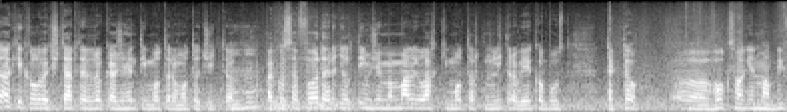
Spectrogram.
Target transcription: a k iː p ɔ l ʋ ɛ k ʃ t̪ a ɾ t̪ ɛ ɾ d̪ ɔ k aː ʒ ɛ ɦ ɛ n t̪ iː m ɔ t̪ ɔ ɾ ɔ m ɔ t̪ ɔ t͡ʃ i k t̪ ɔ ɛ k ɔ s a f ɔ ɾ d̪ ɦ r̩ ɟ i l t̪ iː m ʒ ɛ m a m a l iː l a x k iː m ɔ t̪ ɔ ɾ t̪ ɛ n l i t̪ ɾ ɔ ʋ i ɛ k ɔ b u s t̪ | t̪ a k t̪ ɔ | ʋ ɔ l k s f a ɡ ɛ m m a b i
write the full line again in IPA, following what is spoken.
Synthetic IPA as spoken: a k iː k ɔ l ʋ ɛ k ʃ t̪ a ɾ t̪ ɛ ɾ d̪ ɔ k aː ʒ ɛ ɦ ɛ n t̪ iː m ɔ t̪ ɔ ɾ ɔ m ɔ t̪ ɔ t͡ʃ i c t̪ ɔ a k ɔ s a f ɔ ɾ d̪ ɦ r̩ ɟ i l t̪ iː m ʒ ɛ m a m a l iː l a x k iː m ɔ t̪ ɔ ɾ t̪ ɛ n l i t̪ ɾ ɔ ʋ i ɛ k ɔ b u s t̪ | t̪ a k t̪ ɔ | ʋ ɔ l k s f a ɡ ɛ n m a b i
